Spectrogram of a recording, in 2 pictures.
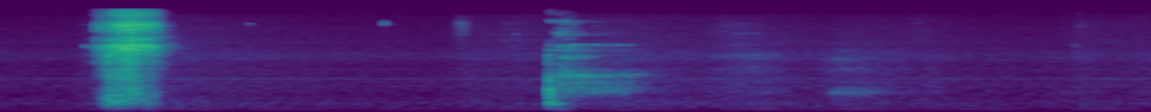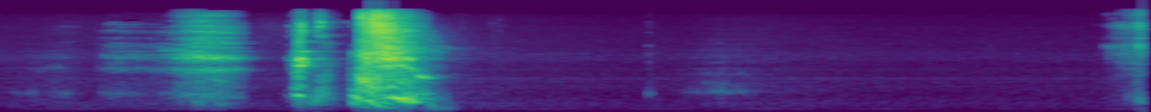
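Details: Several forceful, explosive sneezes, the last in quick succession with quiet gaps between, induced with a plastic garment tag holder; eyes streaming, nose raw and stuffy.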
